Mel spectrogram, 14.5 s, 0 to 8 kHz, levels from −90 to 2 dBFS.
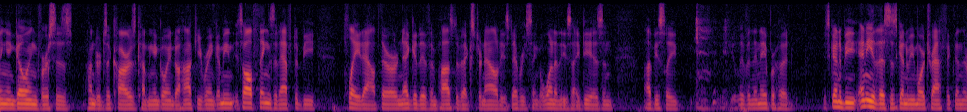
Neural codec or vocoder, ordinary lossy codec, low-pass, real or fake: none; Opus, 64 kbps; 7.2 kHz; real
